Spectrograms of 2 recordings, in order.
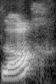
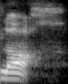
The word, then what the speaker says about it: Loch: of German, but the one of the most common terms is Loch, and in German it's Loch. In Gaelic it's Loch. The the pronunciation is Okay. slightly different, but it's pretty similar.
